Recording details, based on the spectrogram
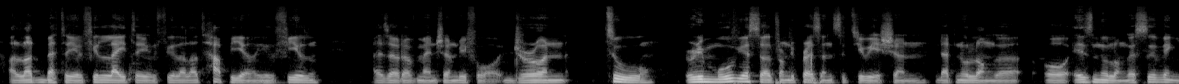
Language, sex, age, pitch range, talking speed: English, male, 20-39, 85-105 Hz, 180 wpm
